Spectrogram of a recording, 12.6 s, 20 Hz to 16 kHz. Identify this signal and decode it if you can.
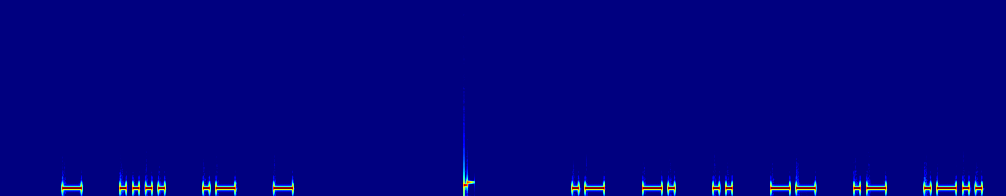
Morse code, heard as a keyed tone, about 15 wpm, spaced as for 11 wpm, 700 Hz. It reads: THAT ANIMAL
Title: 2x Character Spacing - Top 500 Words - 15wpm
